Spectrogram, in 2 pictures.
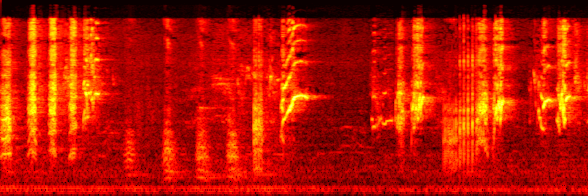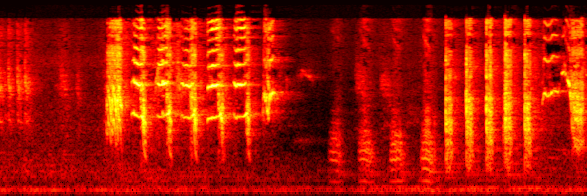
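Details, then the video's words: Young Asian pied starling singing without pause: fast rattling click series, whistled rising notes, a grating squawk passage, then more rapid clicking trains repeated through the clip. "MAsteran Burung Jalak Muda Bikin Rajin Bunyi Tanpa Henti - Jalak Kebo Gacor Juara"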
